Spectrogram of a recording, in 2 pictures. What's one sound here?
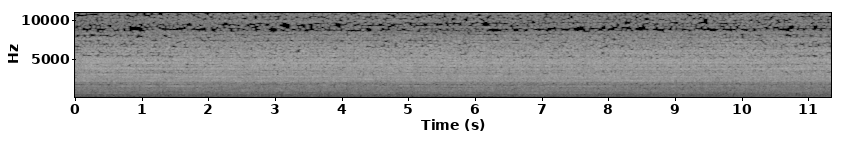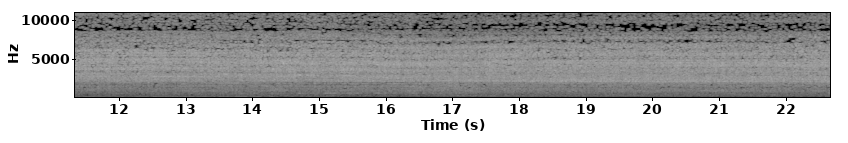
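A band saw rips steadily through a large log, with a loud, harsh whine.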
